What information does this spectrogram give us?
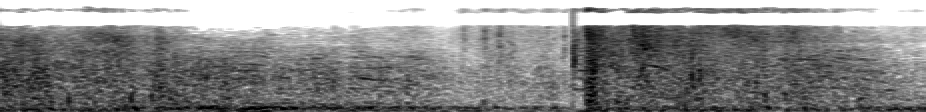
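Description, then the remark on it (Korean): Cannon fire and explosions as American troops under George Washington shell and blow up buildings at Trenton where Hessian mercenaries had fled; a dense, continuous rumble, loud and low, with one sharper blast cutting through about two seconds in. “아메리카군은 이를 놓치지 않고 건물들을 폭파하기 시작했습니다.”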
